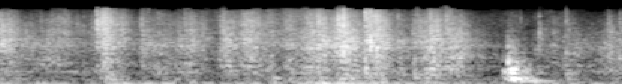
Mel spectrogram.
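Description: Rustling and crinkling of a thin tracing-paper sewing pattern piece as it is taken down and handled, in a few uneven strokes.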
